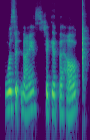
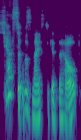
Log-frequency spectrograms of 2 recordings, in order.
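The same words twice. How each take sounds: First: Rhetorical question lifting on HELP; posed question, voice up on "help". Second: Softer, lower-key admission; conceding. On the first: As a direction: ask it aloud as a set-up to your own answer. Asks herself, then answers. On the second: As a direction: answer your own question, dropping the volume. Answers her own question. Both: Acted.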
